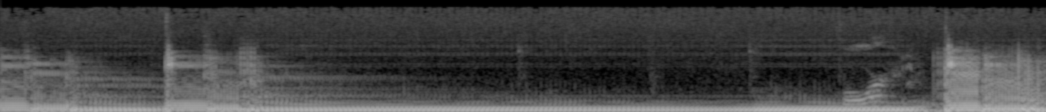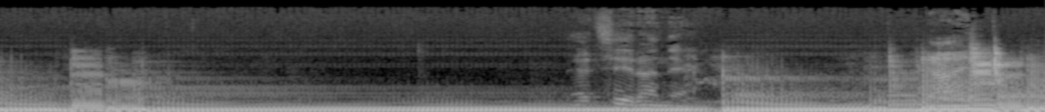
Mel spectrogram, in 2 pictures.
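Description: Electric guitar through an overdrive pedal, with loud chords struck a handful of times and left to ring out in long, thick sustains carrying a mild, gritty growl.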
